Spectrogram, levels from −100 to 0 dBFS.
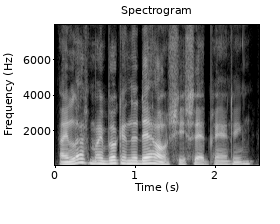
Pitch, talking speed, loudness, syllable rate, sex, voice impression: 140 Hz, 235 wpm, -18 LUFS, 4.6 syllables/s, male, very masculine, slightly middle-aged, slightly muffled, calm, mature, slightly wild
